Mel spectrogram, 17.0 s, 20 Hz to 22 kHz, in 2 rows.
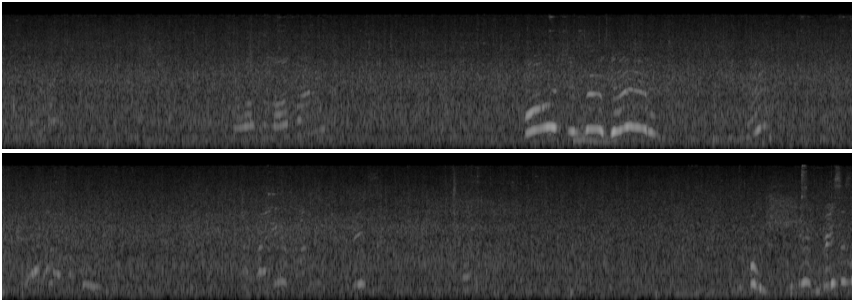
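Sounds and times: water rushing over stones: 0:00.0 - 0:17.0.

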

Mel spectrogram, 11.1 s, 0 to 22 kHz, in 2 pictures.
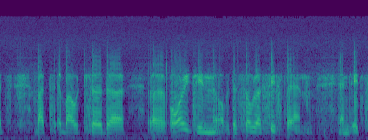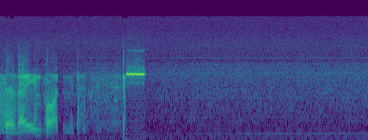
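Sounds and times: faint radio hiss with low hum: 0:00.0 - 0:11.0.

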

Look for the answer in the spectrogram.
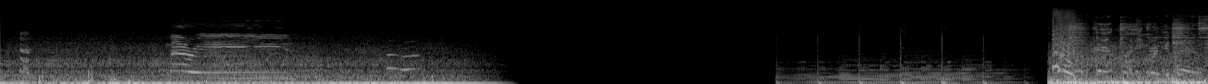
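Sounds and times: road noise rumble: 0:00.0 - 0:05.2, 0:10.5 - 0:12.0
wind buffeting microphone: 0:00.3 - 0:01.6.

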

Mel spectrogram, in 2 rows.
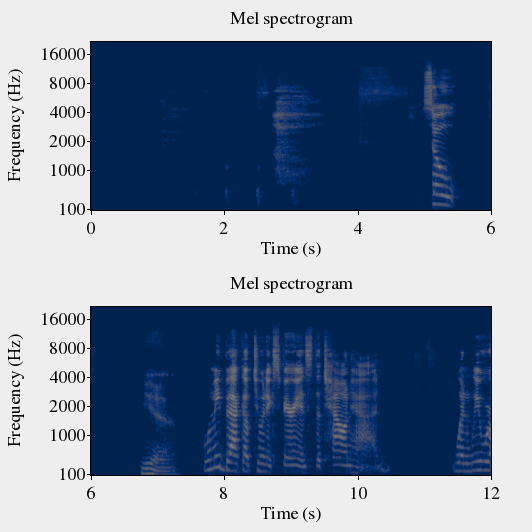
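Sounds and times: breathy sigh: 0:02.8 - 0:03.4.

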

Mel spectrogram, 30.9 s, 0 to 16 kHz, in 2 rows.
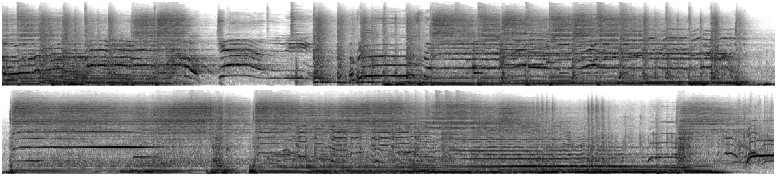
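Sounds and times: blues-rock band playing: 0:00.0 - 0:04.0, 0:05.8 - 0:30.3.

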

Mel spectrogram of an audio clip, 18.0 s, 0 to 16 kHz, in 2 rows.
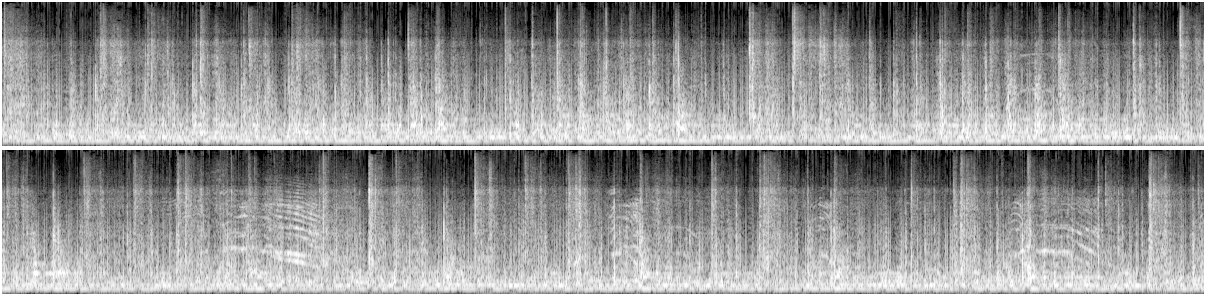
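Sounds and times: taiko drums beating fast: 0:00.0 - 0:18.0.

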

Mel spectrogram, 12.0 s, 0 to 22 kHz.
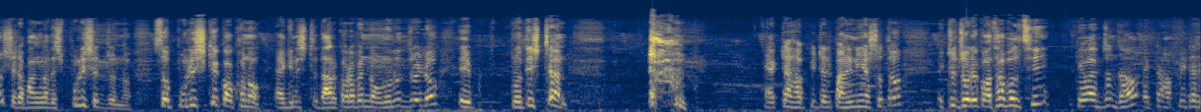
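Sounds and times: man coughing: 0:06.5 - 0:07.0.

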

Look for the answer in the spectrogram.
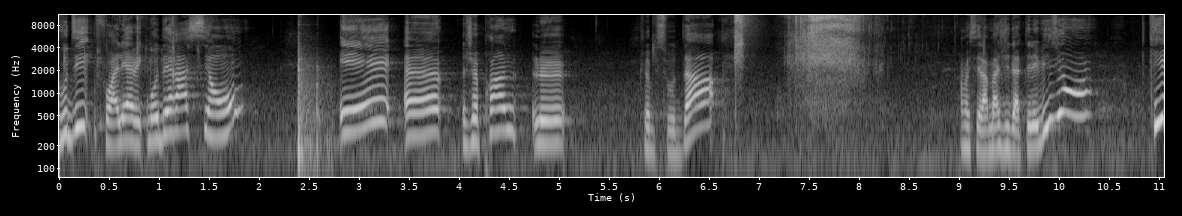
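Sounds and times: hiss of gas from opened bottle: 0:06.7 - 0:08.4
soda fizzing: 0:06.8 - 0:08.6.

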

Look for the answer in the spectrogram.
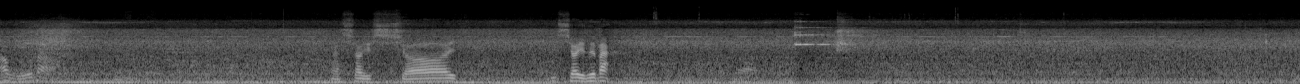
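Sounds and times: factory workshop noise: 0:00.0 - 0:13.0.

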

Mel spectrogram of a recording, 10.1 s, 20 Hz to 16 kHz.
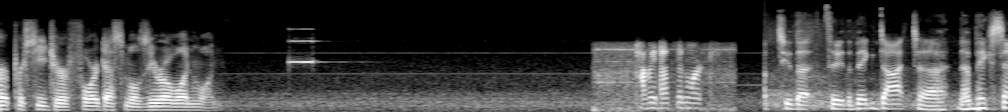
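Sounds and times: faint radio channel hiss: 0:00.0 - 0:02.8, 0:03.7 - 0:10.0.

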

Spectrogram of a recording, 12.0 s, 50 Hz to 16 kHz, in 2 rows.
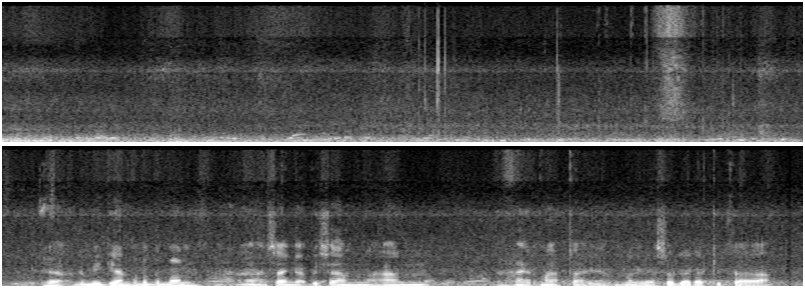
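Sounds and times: chatter of many people: 0:00.0 - 0:12.0
faint clicks: 0:03.0 - 0:06.2.

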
